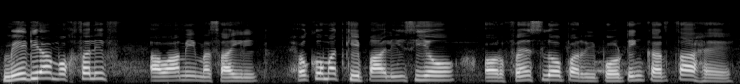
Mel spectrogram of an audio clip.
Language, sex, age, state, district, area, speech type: Urdu, male, 18-30, Uttar Pradesh, Saharanpur, urban, spontaneous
